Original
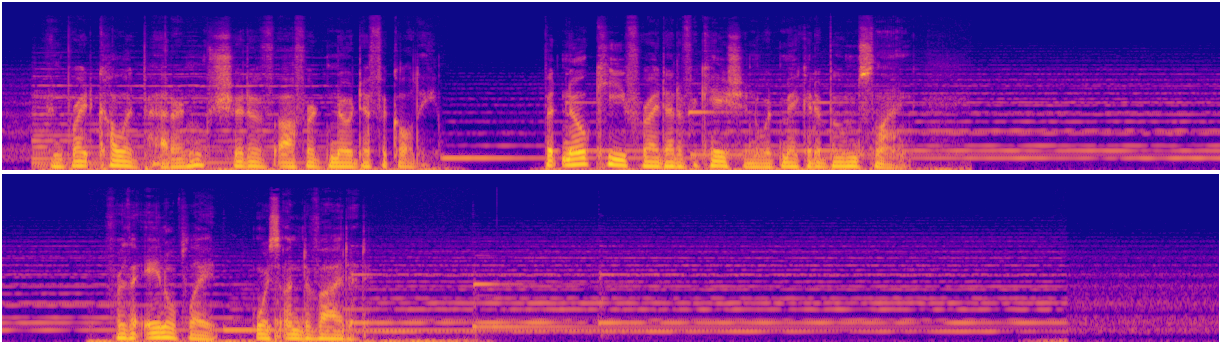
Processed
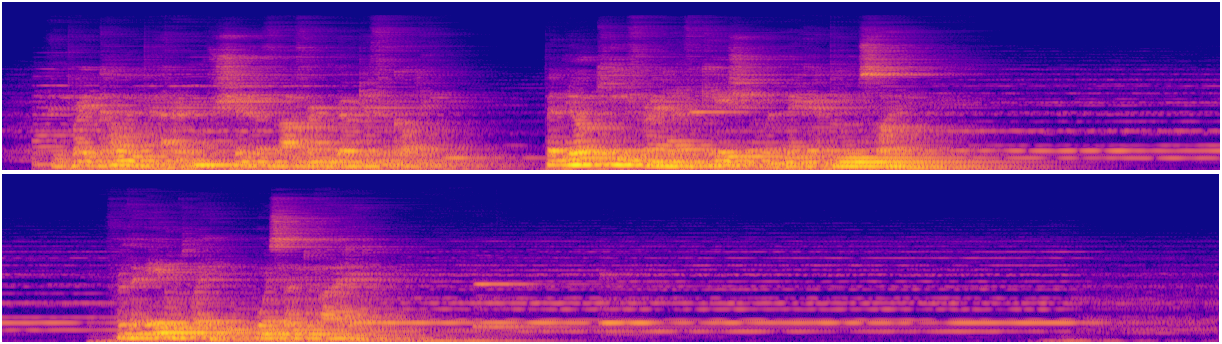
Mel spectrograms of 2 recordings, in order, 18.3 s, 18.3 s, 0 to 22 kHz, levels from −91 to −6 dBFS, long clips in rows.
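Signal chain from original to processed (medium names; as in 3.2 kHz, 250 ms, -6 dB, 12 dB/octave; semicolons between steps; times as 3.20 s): flutter echo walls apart 5.2 m, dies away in 0.58 s; reverberation RT60 1.5 s, pre-delay 3 ms, DRR -5 dB; trim -10 dB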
